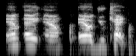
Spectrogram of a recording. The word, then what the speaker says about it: Mamluk: For one, the ancient Kemites had slave soldiers, and they were known as the Mamluks or Mamliks. It's some spell it Mamluk.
